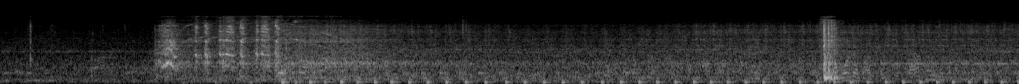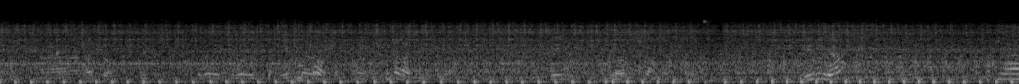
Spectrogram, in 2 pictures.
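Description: A motorcycle engine is started about a second and a half in, then settles into a steady, evenly pulsing idle. A single sharp click comes about eight seconds in.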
